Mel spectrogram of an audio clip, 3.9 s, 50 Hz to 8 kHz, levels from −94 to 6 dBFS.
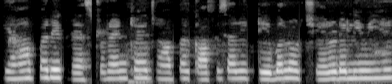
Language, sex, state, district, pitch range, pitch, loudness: Hindi, female, Delhi, New Delhi, 240-270 Hz, 260 Hz, -17 LUFS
